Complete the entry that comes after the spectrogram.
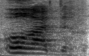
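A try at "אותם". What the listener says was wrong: Non, c'est un tav qui est là. Voilà, au tam.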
